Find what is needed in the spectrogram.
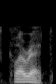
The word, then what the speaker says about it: claret: No, it's Claret. It's actually, you have to pronounce the T. – Claret. – Even the French and the English pronounce it with the T.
